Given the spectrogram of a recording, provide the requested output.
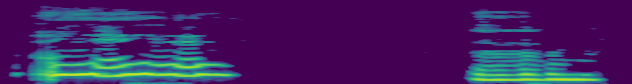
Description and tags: Nervous wail
A nervous, wailing cry when someone was stuck on how to do some work.
nervous, overwhelmed, scared, shiver, stressed, wail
